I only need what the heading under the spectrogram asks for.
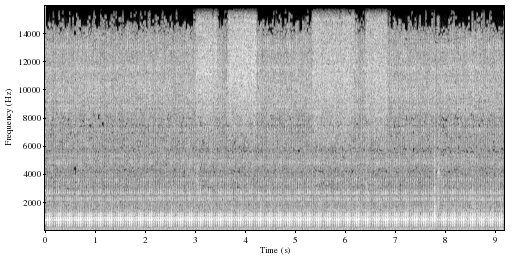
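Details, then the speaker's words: Paint compressor after repair of the fault where a bang left it running idle: even steady hum, regular pulse about two and a half per second, no knocking; running normally. "вот мы все нормально заработало и можно приступать дальше покраски"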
